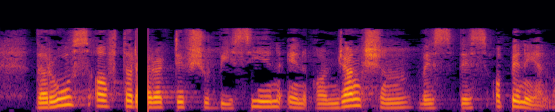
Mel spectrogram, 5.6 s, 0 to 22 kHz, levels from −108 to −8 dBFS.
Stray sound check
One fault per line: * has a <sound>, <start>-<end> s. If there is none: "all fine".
* has a dropout, 1.4-1.5 s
